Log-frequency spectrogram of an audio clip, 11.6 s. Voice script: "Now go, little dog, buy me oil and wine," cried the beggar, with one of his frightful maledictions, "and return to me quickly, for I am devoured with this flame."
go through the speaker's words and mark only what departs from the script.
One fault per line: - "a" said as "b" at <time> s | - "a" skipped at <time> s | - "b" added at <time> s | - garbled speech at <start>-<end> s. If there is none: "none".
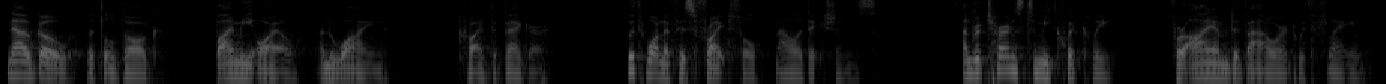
- "return" said as "returns" at 8.1 s
- "this" skipped at 10.9 s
